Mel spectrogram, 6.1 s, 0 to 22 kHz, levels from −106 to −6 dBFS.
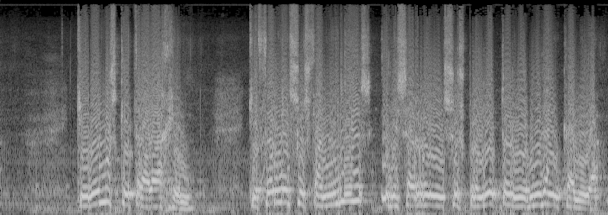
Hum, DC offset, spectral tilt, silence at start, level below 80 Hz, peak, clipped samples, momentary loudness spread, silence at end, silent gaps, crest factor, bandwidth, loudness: none; under 0.1%; -3.5 dB/octave; 0 s; -50 dBFS; -20 dBFS; under 0.1%; 14 LU; 0 s; none; 8 dB; over 20 kHz; -27 LUFS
